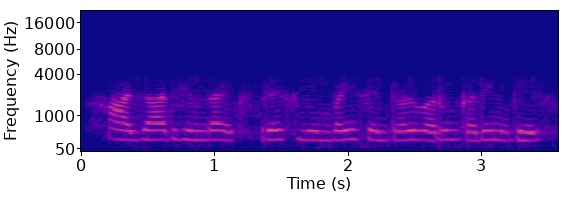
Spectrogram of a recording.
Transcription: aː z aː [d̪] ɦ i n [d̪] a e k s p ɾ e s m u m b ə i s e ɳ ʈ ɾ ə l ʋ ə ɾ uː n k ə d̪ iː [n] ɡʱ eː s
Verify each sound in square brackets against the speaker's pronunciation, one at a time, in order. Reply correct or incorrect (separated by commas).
correct, correct, correct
